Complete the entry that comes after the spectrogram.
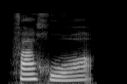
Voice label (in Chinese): "发火", Chinese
